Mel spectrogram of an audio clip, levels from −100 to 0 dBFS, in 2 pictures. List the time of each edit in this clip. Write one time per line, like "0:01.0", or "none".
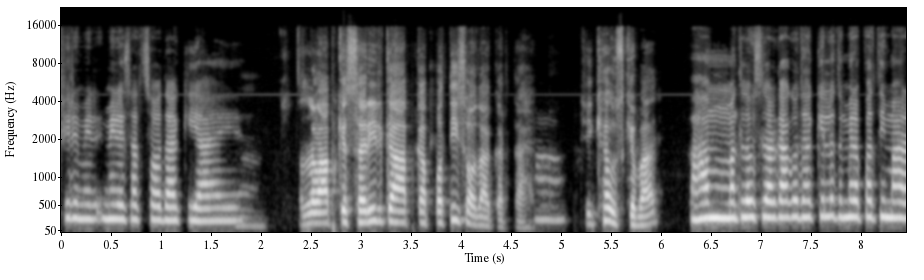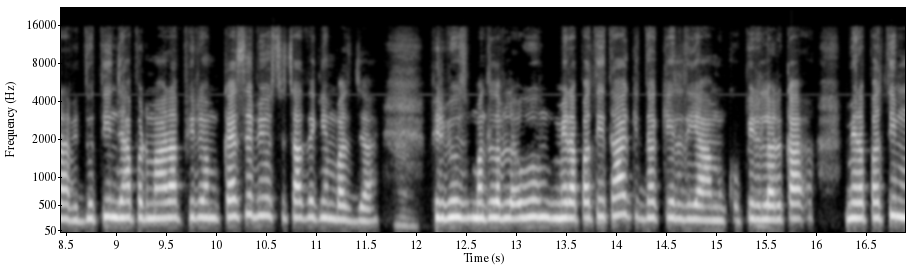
none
